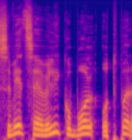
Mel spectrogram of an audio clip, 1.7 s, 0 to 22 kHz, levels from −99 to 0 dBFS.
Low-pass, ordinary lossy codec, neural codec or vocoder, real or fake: none; none; none; real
